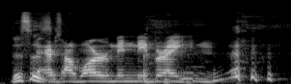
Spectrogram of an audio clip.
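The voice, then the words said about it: Put-on Jamaican accent, pirate-like. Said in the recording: “Is that your Jamaican? ... That's my best Jamaican accent. ... Your Jamaican accent is basically a pirate.”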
